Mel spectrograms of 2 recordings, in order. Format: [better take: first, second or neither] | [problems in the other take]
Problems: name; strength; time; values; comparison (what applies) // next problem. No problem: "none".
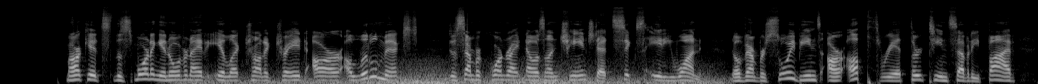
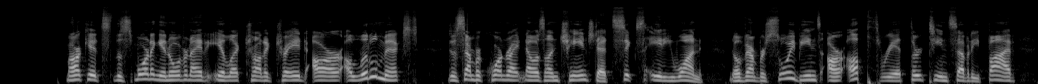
second | wind noise on the microphone; occasional gusts; from 1.5 to 7.5 s; 20 dB below the speech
